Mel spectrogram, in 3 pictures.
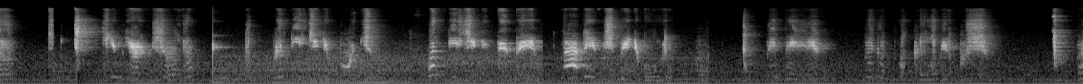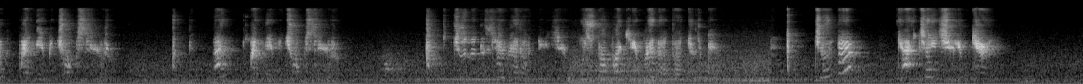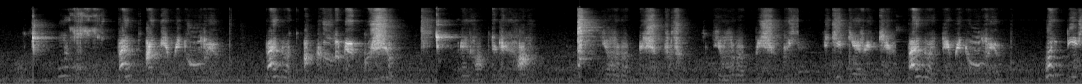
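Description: Budgerigar warbling and chattering: rapid runs of chirps, clicks and squawks in bursts of a second or two, with short pauses between them.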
